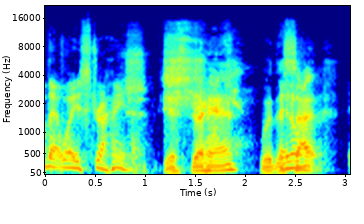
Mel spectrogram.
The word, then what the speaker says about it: Strahan: the day was spelled the same but pronounced Straan.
